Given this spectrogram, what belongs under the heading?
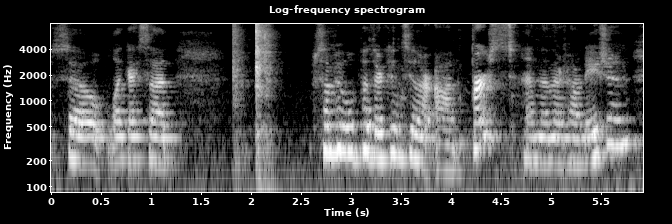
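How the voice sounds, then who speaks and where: Amid noticeable background noise, a woman of medium pitch speaks at a fairly slow pace with lively intonation and long, frequent pauses. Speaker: beauty vlogger. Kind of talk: makeup tutorial. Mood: playful, relaxed. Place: bathroom. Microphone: phone near.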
